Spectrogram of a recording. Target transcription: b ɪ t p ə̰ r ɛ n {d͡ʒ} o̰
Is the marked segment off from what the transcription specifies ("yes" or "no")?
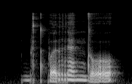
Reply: yes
